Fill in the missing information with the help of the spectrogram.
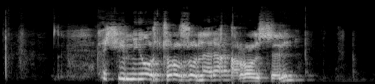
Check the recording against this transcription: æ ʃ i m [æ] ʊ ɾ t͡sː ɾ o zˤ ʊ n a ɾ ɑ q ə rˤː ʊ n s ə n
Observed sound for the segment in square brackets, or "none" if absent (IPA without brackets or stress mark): i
